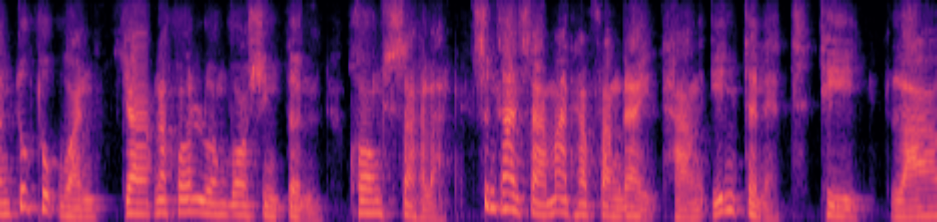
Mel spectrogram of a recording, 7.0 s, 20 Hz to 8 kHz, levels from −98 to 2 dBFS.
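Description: A burst of packet loss hits from 1.04 to 1.12 s: consecutive packets never arrived in time, so the receiver stretched the last sound for about 64 ms while fading it. Playback then resumes roughly 60 ms further on, skipping that stretch, within a call-codec sound that stops at 8 kHz.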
